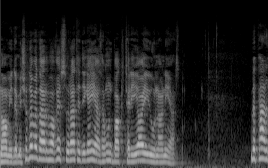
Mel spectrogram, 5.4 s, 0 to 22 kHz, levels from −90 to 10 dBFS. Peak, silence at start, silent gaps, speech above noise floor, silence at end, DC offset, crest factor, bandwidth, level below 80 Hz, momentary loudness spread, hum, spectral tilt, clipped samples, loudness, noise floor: -10 dBFS; 0 s; none; 37 dB; 0 s; under 0.1%; 16 dB; 12.5 kHz; -64 dBFS; 7 LU; none; -7 dB/octave; under 0.1%; -25 LUFS; -61 dBFS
